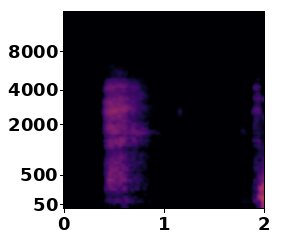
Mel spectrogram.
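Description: A man's single short audible breath, half a second in, taken in a pause between spoken sentences.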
